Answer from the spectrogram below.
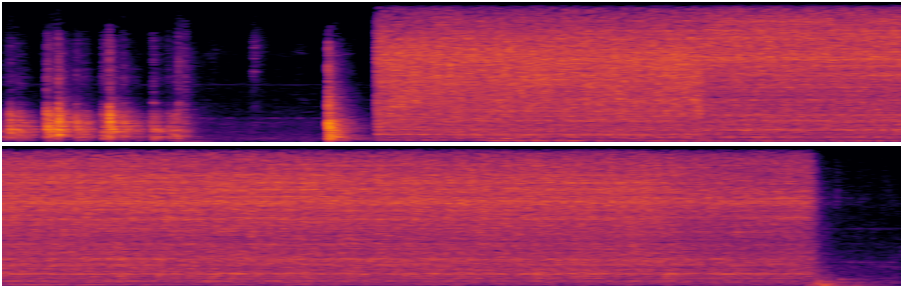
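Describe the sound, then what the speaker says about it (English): Cold tap water gushing into a SodaStream bottle, a loud steady hissing rush that runs unbroken for several seconds after a few brief clunks, then cuts off abruptly. "Just fill that with really cold water basically, and then you put it in the fridge afterwards"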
